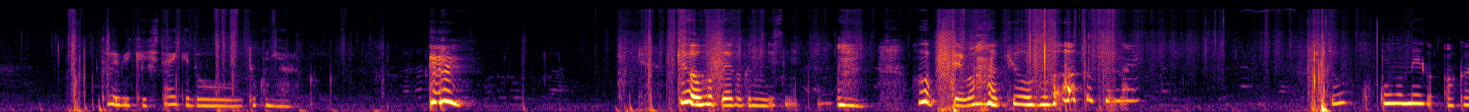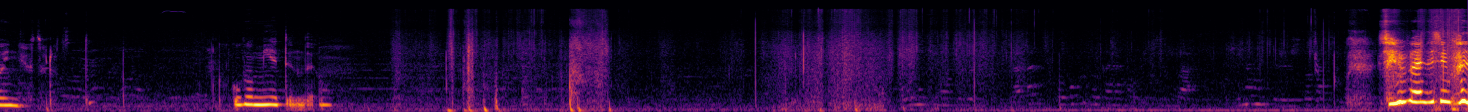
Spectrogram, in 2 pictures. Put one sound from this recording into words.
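A young woman speaks softly and casually, close to the microphone.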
